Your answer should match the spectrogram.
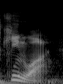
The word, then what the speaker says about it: quinoa: Quinoa? I don't know how you pronounce it. Quinoa. That's right, it's quinoa.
